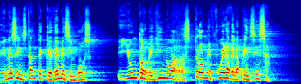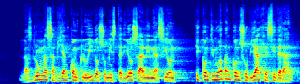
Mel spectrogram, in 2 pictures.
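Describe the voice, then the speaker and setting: A man's voice: mid-range voice, lively intonation, measured pace, echoey room, lightly acted. A man playing a pompous, florid, formal narrator in a mock-literary comic space radio drama. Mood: dramatic. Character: pompous narrator of a space-adventure comedy, grandiloquent, archaic.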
